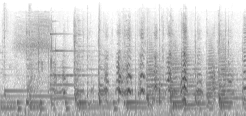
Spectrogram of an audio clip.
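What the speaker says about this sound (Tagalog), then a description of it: "Ito ang ating mga tandang. Excited pa silang sumalubong sa akin." Pastured roosters on a farm cluck and call close by in a busy, overlapping chorus of short, irregular bursts.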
